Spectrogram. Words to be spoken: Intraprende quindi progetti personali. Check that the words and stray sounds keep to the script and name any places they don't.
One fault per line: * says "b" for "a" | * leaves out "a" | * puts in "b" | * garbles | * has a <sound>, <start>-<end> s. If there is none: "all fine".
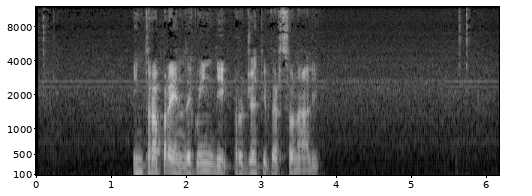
all fine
